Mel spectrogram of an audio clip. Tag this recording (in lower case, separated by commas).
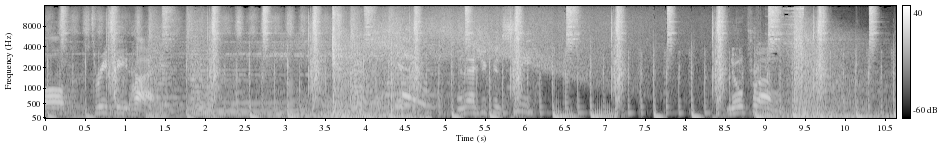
speech, music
